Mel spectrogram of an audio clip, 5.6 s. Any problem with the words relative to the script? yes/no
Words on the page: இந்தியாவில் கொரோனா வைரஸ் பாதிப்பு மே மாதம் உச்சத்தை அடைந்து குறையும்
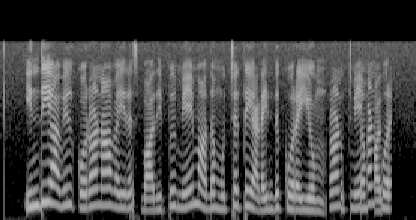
yes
